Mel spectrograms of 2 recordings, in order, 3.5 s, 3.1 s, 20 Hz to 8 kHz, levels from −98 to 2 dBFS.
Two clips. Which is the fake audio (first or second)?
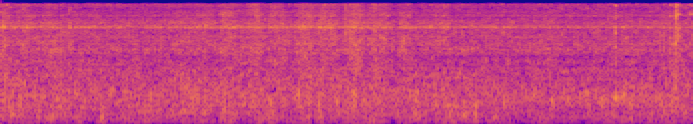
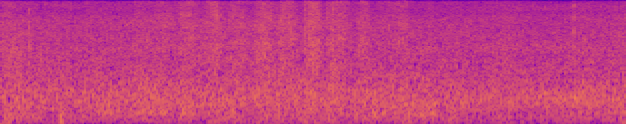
first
